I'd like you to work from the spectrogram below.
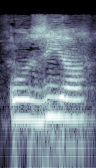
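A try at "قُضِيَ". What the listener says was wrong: Okay, this is not pronounced as a Z, it's a dod. So, qudiya.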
